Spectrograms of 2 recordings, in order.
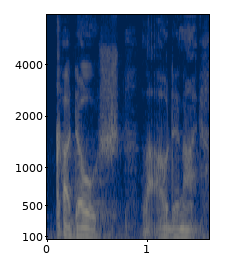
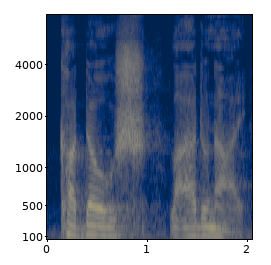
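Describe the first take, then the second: First: Kadosh la'Adonai, much softer and lower; soft reverent repeat. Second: Kadosh la'Adonai in careful Hebrew; Hebrew phrase. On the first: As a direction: hush it like a prayer. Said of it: "holy to God". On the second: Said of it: "holy unto God". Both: Shown as a demonstration.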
